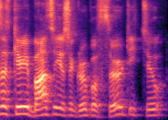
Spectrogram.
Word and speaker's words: Kiribati: the dateline goes around it is pronounced kiribas oh that's interesting i just can't get over that you can stand in two completely different years at the same time theoretically malcolm says that kiribati is a group of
